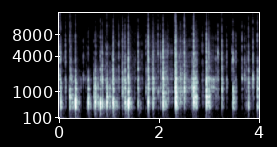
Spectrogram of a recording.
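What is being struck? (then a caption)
Plastic game console casing. Fingertips and nails tap rapidly on the top of a grey plastic Nintendo mini console, a hollow box. Some 29 quick, dry taps land in an uneven flurry, each a hollow, woody click centered around 530 Hz with a bright edge. Every tap dies away almost at once.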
